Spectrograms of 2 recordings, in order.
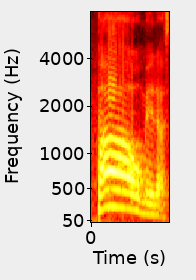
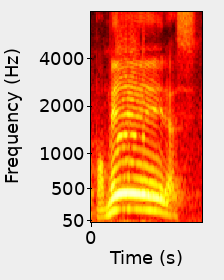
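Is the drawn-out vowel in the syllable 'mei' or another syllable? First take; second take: another syllable; mei. First: A vowel outside 'mei' is drawn out. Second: The vowel of the syllable 'mei' is drawn out. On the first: The speaker calls it wrong. "não" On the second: The speaker calls it right. "olha ela no E"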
